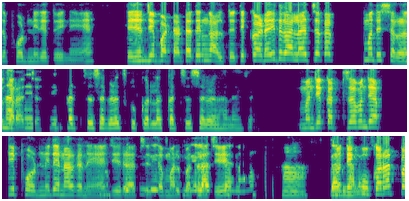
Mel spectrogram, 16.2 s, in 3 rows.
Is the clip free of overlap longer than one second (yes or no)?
no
